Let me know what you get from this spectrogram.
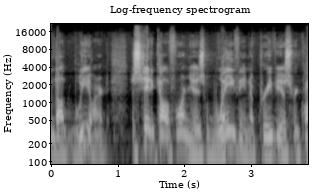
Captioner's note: none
